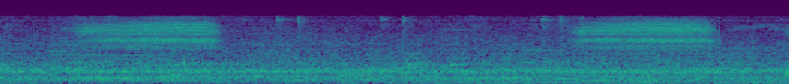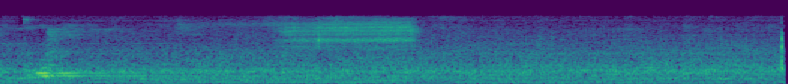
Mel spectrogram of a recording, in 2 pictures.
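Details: Malú, a Labrador Retriever, asleep at the foot of the table; hissing, breathy snores recur about every three to four seconds over a constant background hum.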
